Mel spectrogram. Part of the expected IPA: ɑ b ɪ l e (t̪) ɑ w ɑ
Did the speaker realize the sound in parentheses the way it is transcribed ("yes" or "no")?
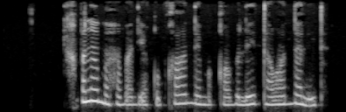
yes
